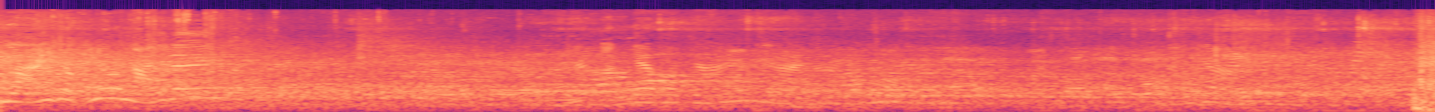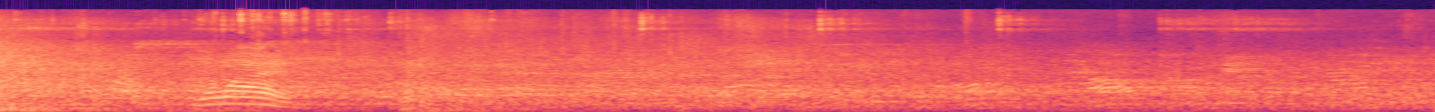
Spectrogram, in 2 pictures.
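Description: Men talk nearby in a large echoing hall.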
